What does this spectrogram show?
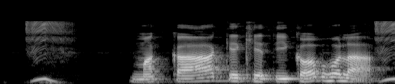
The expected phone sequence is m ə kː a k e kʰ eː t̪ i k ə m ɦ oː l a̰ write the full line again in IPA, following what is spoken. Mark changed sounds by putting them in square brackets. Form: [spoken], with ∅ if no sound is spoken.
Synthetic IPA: m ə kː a k e kʰ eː t̪ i k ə [b] ɦ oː l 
